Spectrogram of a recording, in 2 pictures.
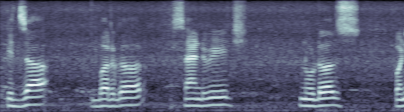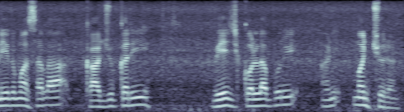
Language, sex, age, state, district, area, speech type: Marathi, male, 45-60, Maharashtra, Osmanabad, rural, spontaneous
